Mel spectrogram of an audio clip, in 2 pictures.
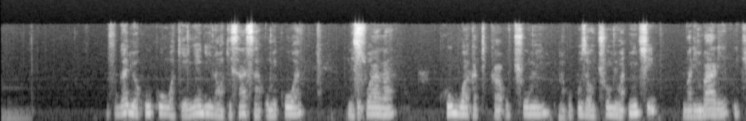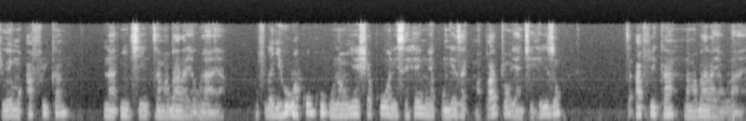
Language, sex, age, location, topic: Swahili, male, 18-24, Dar es Salaam, agriculture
